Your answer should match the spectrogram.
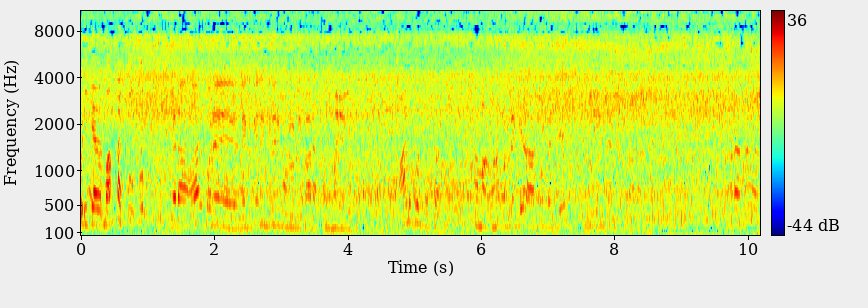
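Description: Stream water rushing over rocks as a steady hiss, with people talking over it.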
